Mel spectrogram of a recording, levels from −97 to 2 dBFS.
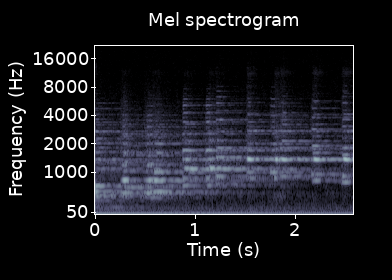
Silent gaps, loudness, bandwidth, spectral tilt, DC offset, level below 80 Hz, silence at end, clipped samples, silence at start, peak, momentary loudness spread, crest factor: none; -39 LUFS; over 20 kHz; -2.5 dB/octave; 0.2%; -66 dBFS; 0 s; under 0.1%; 0 s; -24 dBFS; 4 LU; 16 dB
